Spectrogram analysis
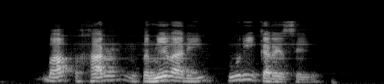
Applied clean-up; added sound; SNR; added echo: neural separator model SepFormer DNS4.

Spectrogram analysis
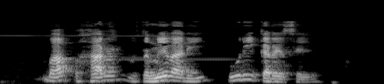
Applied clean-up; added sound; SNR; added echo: classical method Wiener filter.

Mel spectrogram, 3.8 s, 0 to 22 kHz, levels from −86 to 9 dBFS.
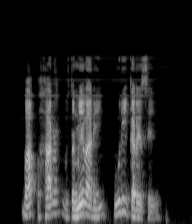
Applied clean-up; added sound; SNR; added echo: neural mask model DeepFilterNet 3.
